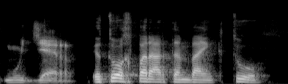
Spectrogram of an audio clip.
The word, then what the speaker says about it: muller: Sí, muller, mugi. Porque, a parte, isto também é muito pela... Sí, com duas L's, dizemos muller.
